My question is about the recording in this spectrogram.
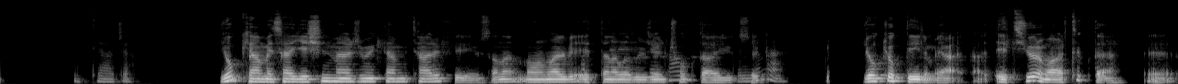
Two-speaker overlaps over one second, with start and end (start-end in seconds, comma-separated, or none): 6.1-7.7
